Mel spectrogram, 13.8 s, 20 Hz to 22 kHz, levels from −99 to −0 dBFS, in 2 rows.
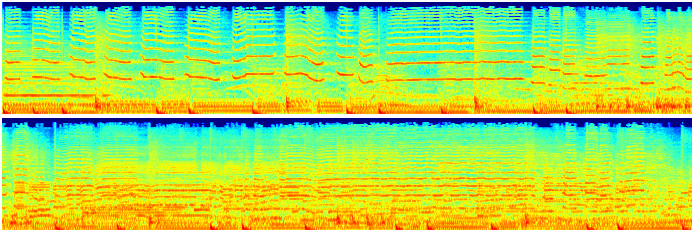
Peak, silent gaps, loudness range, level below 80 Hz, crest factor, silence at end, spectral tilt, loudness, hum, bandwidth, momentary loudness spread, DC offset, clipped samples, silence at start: -2 dBFS; none; 1 LU; -24 dBFS; 14 dB; 0 s; -3 dB/octave; -14 LUFS; none; 19 kHz; 2 LU; under 0.1%; under 0.1%; 0 s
